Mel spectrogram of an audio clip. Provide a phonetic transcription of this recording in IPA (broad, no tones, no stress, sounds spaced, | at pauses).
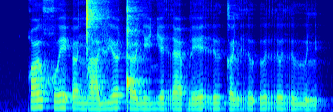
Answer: qʷ ɯ χʷ e ʔ œ ŋ͡ǀ a vʲ œ ǃ œ lʲ e ʎ e r æ b e r ɨ ɡ œ lʲ r ɯ ʔ ɯ r ɯ r ɯ lʲ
